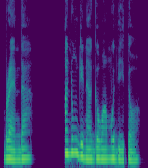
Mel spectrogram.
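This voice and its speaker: A woman's voice: low-pitched, animated, measured pace, a little mellow, no room sound, clean studio sound. A woman voicing a wealthy man who holds back anger, firm and controlled but trembling, in an audio story. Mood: tense warning.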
